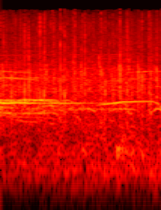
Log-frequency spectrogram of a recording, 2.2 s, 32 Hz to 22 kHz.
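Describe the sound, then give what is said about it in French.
A crowd applauds about 150 people who have just arrived from Orléans to join them. Dense overlapping claps form a loud continuous wash of sound with no pauses, and a few faint tonal whistles or voices thread through the clapping. “Pendant que nos camarades sortaient de l'agence de l'eau, il y a plein de gens qui nous ont rejoints de Orléans, qui viennent d'arriver, donc je vous demande de les applaudir.”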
